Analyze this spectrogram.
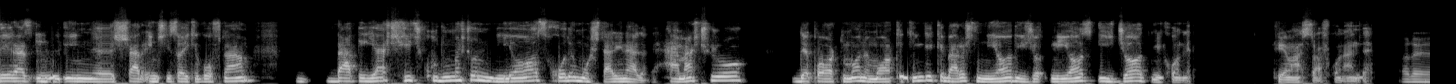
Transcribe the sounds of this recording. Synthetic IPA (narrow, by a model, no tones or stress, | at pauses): ɢejɾæziinʃæɾʔint͡ʃʰiːz̥hɒːjiːcʲʰe̞ɡoft̪æm | bæɣijæʃhiːt͡ʃʰkʰod̪uːmeʃonijɒːzxod̪e̞mo̞ʃt̪æɾiːnæd̪ɒːɾehæmæʃɾo | d̪e̞pʰɒːɾt̪ʰmɒːnemɒɾkʰet̪ʰiŋɟecʰe̞bæɾɒːʃnijɒːd̪nijɒːziːd͡ʒɒːd̪̚miːkʰone | t̪ʰujemæsɾæ̰fkʰo̞næ̰nd̪e̞ | ɾe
